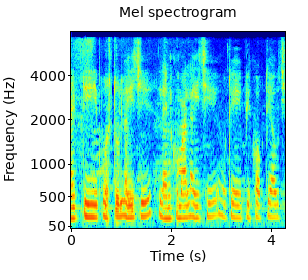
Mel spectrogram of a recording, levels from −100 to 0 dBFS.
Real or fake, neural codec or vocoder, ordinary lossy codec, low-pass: real; none; AAC, 32 kbps; 7.2 kHz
